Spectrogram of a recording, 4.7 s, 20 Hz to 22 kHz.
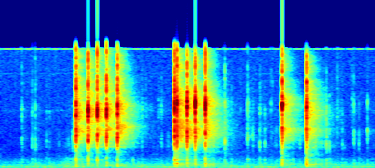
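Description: Rotary range selector of a DT9205A digital multimeter being turned, its detents clicking. There are two quick runs of about five clicks each, about one and two seconds in, then two single clicks as the dial is set to the 20 V DC range.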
